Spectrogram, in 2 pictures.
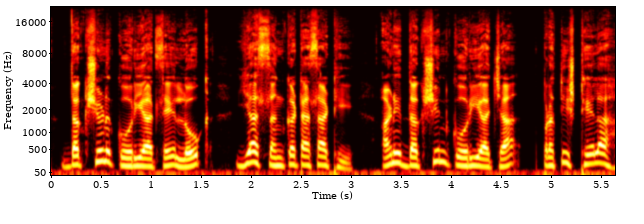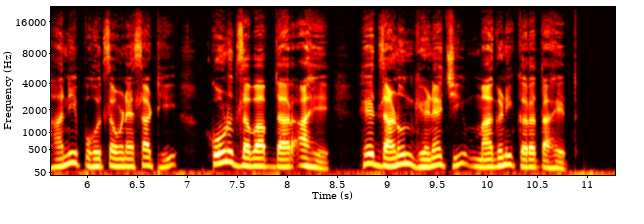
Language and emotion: Marathi, neutral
